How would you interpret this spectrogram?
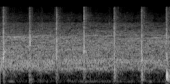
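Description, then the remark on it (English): Steady, evenly spaced hand claps given as a round of applause for show sponsor 583 Expressions, about seven sharp smacks in under two seconds, sounding like one person clapping along over a constant hissy background, with no voices. “First and foremost, let me go ahead and continue the round of applause so we can give a shout out to 583 Expressions.”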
